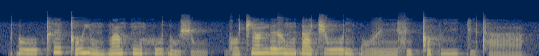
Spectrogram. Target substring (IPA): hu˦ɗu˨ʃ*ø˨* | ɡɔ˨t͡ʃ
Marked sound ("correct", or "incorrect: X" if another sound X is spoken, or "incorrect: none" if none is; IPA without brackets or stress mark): incorrect: u˨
